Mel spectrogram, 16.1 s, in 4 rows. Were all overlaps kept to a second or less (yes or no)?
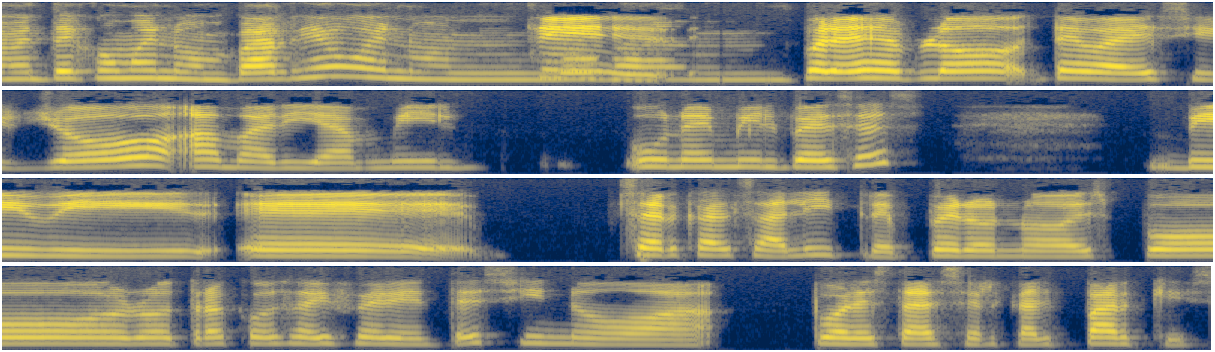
yes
